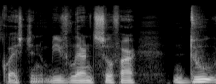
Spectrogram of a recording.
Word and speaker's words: d'où: Okay, so we've got d'où viens-tu and d'où venez-vous. The first word in both these sentences is the same. It's d'où, d apostrophe O U with an accent on the U.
